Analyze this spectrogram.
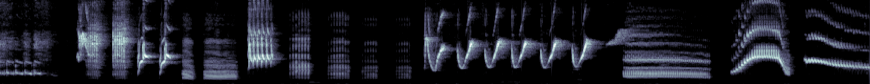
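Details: Asian pied starling training song, rich and varied, aimed at a sulking starling: a jumble of clicks and buzzy notes, a fast series of rising chirps, a long harsh nasal note and a high arched whistle.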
